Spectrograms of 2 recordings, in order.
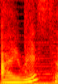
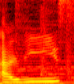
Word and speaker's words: IRyS: iris like your eyeball my name is as i've said iris i know a lot of people were very um confused about how it's pronounced because of the spelling probably it is not it is not irise it is not it is not ours it is just iris oh yes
